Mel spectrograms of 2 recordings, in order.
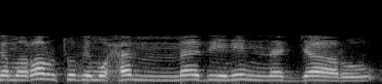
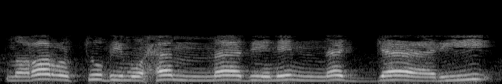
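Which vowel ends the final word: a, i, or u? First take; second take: u; i. First: The last word ends with a u vowel. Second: The last word ends with an i vowel. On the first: The description is cut off as a new sentence. "على القطع" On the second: The description follows the noun as one sentence. "على الإتباع"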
